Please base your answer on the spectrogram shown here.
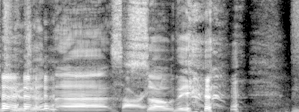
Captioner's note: laughter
